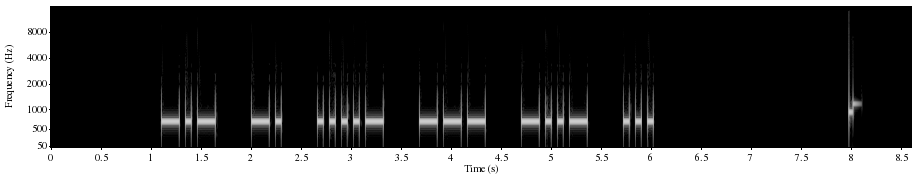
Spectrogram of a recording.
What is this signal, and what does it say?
Morse code, heard as a keyed tone, about 19 wpm, spaced as for 14 wpm, 700 Hz. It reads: KN4OXS
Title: 231 Lesson 37g - Letter x - Call Signs 20wpm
